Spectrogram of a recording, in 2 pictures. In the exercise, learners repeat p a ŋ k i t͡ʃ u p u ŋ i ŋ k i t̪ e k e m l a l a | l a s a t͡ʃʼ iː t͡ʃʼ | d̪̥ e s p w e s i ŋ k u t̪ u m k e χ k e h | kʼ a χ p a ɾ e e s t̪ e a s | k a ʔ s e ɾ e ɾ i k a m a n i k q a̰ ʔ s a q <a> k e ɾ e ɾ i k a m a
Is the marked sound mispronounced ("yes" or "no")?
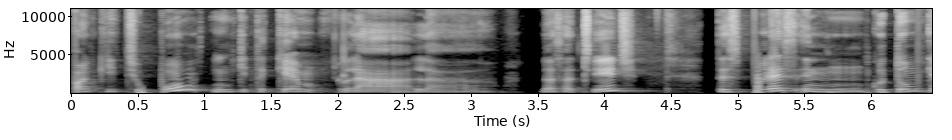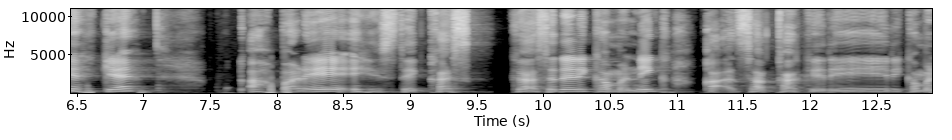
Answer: no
